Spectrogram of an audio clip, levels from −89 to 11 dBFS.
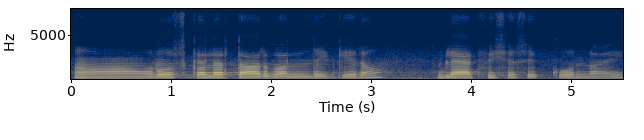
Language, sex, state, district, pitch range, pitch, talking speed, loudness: Telugu, female, Andhra Pradesh, Annamaya, 180-195 Hz, 185 Hz, 85 wpm, -18 LUFS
